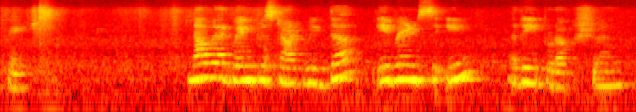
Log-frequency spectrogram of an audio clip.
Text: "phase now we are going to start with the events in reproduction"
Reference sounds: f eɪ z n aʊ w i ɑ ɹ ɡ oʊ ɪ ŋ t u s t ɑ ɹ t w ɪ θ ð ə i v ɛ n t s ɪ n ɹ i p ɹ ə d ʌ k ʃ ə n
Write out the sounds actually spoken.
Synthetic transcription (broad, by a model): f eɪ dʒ n aʊ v i ɑ ɹ ɡ oʊ ɪ ŋ t u s t ɑ ɹ t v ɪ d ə i v ɛ n t s ɪ n ɹ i p ɹ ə d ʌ k ʃ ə n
